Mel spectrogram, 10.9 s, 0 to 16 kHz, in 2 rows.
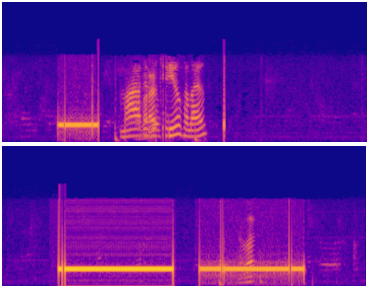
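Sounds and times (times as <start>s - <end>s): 
steady electronic phone-line ringing tone: 0.9s - 1.5s, 6.4s - 10.1s
speech: 1.8s - 3.2s.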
